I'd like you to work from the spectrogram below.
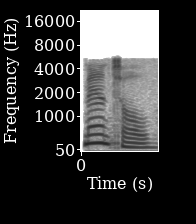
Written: mantle

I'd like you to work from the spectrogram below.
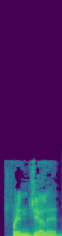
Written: fringillid

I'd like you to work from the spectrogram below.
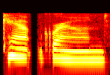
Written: campground

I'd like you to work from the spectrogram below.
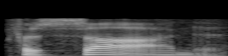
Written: facade

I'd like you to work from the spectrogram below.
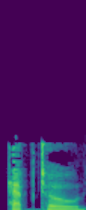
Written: heptode

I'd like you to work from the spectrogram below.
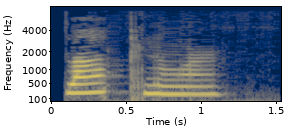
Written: Lop Nor

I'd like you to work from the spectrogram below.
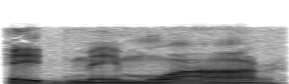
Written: aide-memoire

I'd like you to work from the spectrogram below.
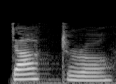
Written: doctorally

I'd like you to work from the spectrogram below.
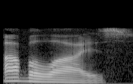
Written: obelize

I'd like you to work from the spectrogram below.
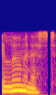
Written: illuminist

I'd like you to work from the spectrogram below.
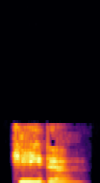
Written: keta

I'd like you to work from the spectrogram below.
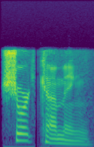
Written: shortcoming

